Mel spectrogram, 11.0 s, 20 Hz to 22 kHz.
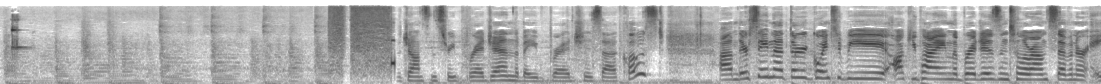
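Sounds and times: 
champagne glasses clinking in a toast: 0.0 - 0.4
loud rhythmic music with regular beats and hissy bursts: 0.0 - 10.9
speech: 4.0 - 11.0.

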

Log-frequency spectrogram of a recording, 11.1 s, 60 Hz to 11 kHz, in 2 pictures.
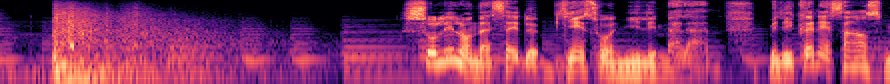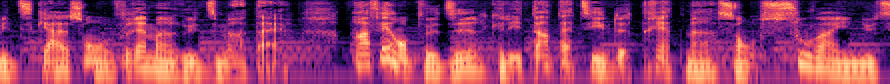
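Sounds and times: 
cannon shot fired at a quarantine station to force ships to stop: 0.2 - 2.0
speech: 2.5 - 11.1.

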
